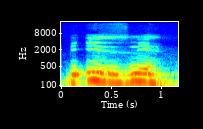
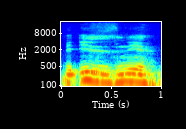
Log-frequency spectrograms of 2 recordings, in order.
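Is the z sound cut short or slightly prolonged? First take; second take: prolonged; prolonged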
